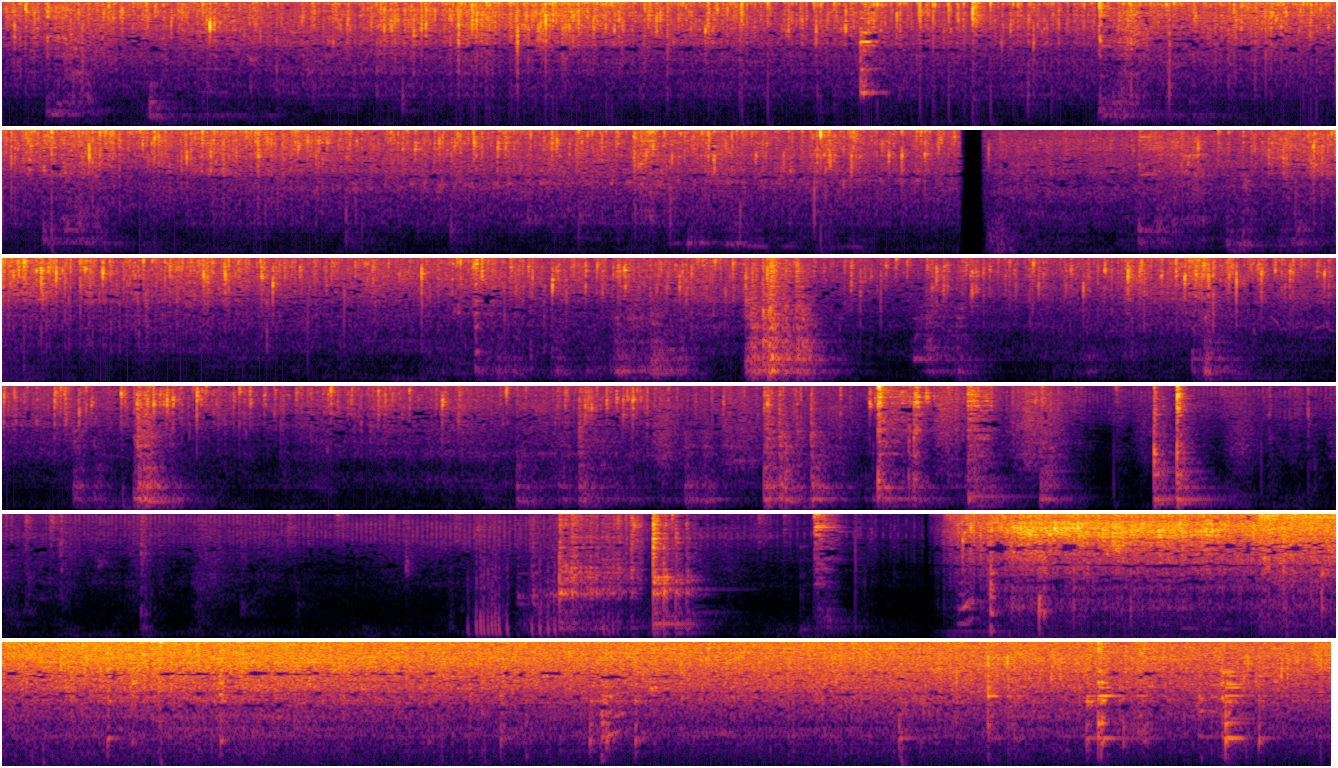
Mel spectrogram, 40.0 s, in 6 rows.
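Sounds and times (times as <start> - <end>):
onion sizzling in oil: 0.0 - 29.4, 31.3 - 39.9
eggs sizzling in oil: 0.0 - 29.6, 31.3 - 39.9
metal spatula scraping and knocking: 5.5 - 5.9, 22.6 - 26.2, 37.8 - 39.9.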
